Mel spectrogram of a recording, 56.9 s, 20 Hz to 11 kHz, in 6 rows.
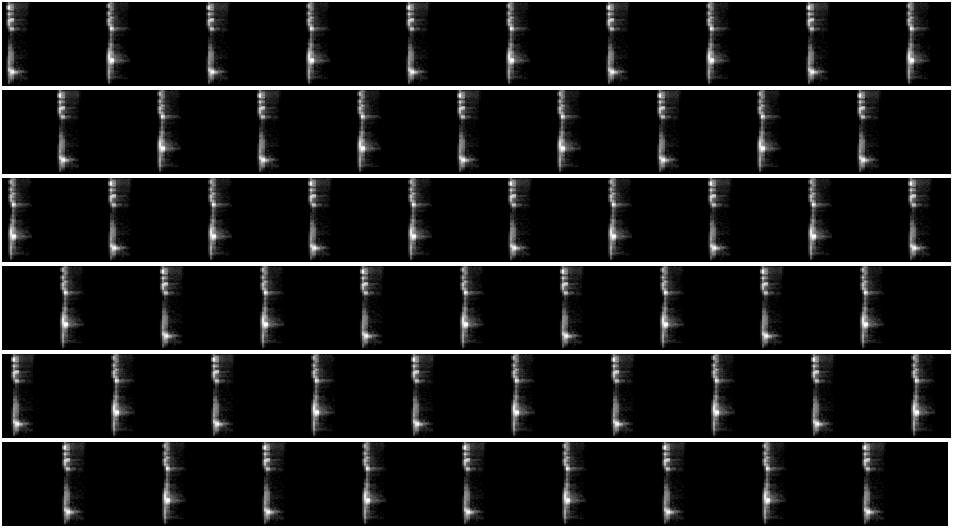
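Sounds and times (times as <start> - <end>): timer ticking: 0.0 - 0.3, 1.0 - 1.3, 2.1 - 2.3, 3.0 - 3.3, 4.1 - 4.3, 5.0 - 5.3, 6.1 - 6.3, 7.0 - 7.3, 8.1 - 8.3, 9.0 - 9.3, 10.1 - 10.3, 11.0 - 11.3, 12.1 - 12.3, 13.0 - 13.3, 14.1 - 14.3, 15.0 - 15.3, 16.1 - 16.3, 17.0 - 17.3, 18.1 - 18.3, 19.0 - 19.3, 20.1 - 20.3, 21.0 - 21.3, 22.1 - 22.3, 23.0 - 23.3, 24.1 - 24.3, 25.0 - 25.3, 26.0 - 26.3, 27.0 - 27.3, 28.0 - 28.3, 29.0 - 29.3, 30.0 - 30.3, 31.0 - 31.3, 32.1 - 32.3, 33.0 - 33.3, 34.0 - 34.3, 35.0 - 35.3, 36.0 - 36.3, 37.0 - 37.3, 38.0 - 38.3, 39.0 - 39.3, 40.0 - 40.3, 41.0 - 41.3, 42.0 - 42.3, 43.0 - 43.3, 44.0 - 44.3, 45.0 - 45.3, 46.1 - 46.3, 47.0 - 47.3, 48.1 - 48.3, 49.0 - 49.3, 50.1 - 50.3, 51.0 - 51.3, 52.1 - 52.3, 53.0 - 53.3, 54.1 - 54.3, 55.0 - 55.3, 56.1 - 56.3.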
